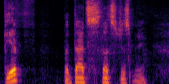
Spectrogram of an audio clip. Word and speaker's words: GIF: the spelling makes sense so if you see a g it want it to be a hard G sound gift but that's that's just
